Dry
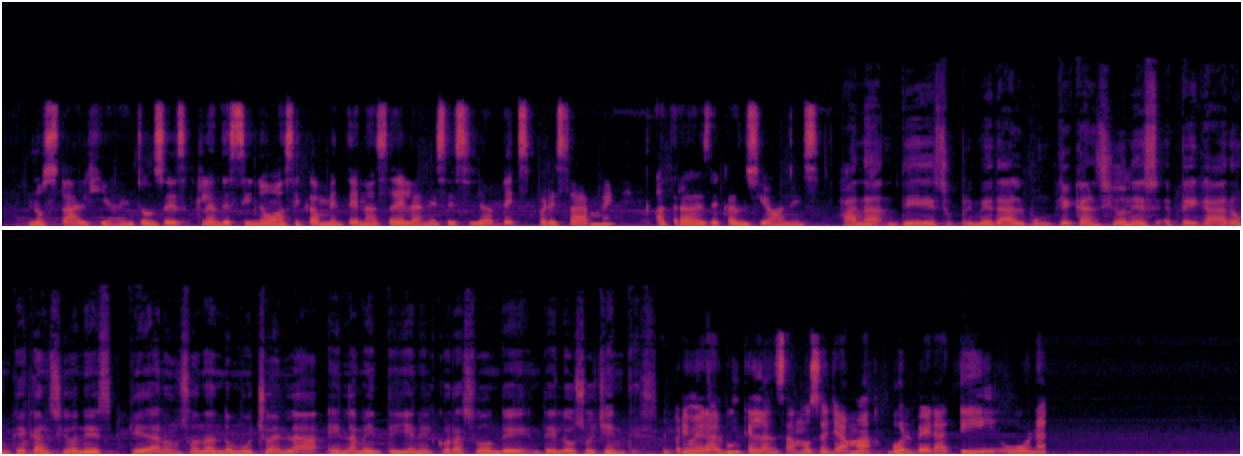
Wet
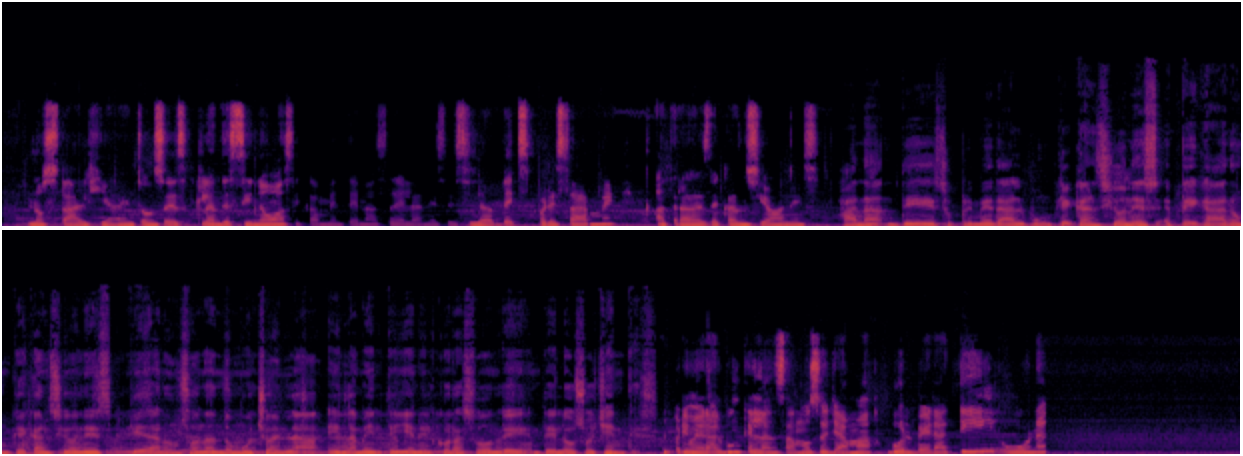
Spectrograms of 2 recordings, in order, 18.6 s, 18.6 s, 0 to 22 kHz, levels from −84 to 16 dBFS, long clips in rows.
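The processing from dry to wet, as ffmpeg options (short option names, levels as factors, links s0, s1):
-filter_complex "[0:a]asettb=1/sr,asplit=3[s0][s1][s2];[s0]atrim=end=5.744[s3];[s1]atrim=start=5.74:end=8.07,asetpts=PTS-STARTPTS,afade=t=in:d=0.004:c=qsin,afade=t=out:st=2.326:d=0.004:c=qsin,highshelf=f=6900:g=-12[s4];[s2]atrim=start=8.066[s5];[s3][s4]acrossfade=d=0.004:c1=hsin:c2=qsin[s6];[s6][s5]acrossfade=d=0.004:c1=qsin:c2=hsin,asettb=1/sr,asplit=3[s7][s8][s9];[s7]atrim=end=9.144[s10];[s8]atrim=start=9.14:end=13.25,asetpts=PTS-STARTPTS,afade=t=in:d=0.004:c=qsin,afade=t=out:st=4.106:d=0.004:c=qsin,aecho=1:1:315|630|945:0.211|0.0697|0.023,atrim=end_sample=181251[s11];[s9]atrim=start=13.246[s12];[s10][s11]acrossfade=d=0.004:c1=hsin:c2=qsin[s13];[s13][s12]acrossfade=d=0.004:c1=qsin:c2=hsin,asplit=3[s14][s15][s16];[s14]atrim=end=2.2,asetpts=PTS-STARTPTS,afade=t=out:st=2.06:d=0.14:silence=0.1[s17];[s15]atrim=start=2.2:end=3.38,asetpts=PTS-STARTPTS,volume=0.1[s18];[s16]atrim=start=3.38,asetpts=PTS-STARTPTS,afade=t=in:d=0.14:silence=0.1[s19];[s17][s18][s19]concat=n=3:v=0:a=1,equalizer=f=450:t=o:w=0.6:g=-13,acrossover=split=450|3000[s20][s21][s22];[s21]acompressor=threshold=0.00891:ratio=2[s23];[s20][s23][s22]amix=inputs=3:normalize=0"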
